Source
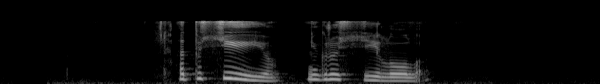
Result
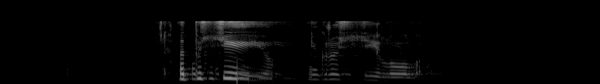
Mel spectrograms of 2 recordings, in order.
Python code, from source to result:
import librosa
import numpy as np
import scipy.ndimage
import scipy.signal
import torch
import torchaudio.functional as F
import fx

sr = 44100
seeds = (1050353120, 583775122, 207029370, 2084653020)

y = fx.highpass(x, sr, hz=fx.steps((0.0, 340.0), (2.37, 1100.0)), slope=12)
y = fx.echo_alternate(y, sr, ms=117, hz=980.0, feedback_pct=51, wet_db=-13.0)
y = y * librosa.db_to_amplitude(-6.5)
